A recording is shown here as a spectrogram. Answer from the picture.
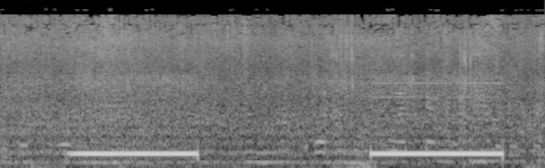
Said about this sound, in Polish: czy to jest trójka, czy to jest wymiana matki, czy to jest brak matki, czy to jest zadowolenie ze względnej równowagi w gnieździe, czy może wręcz przeciwnie, coś zepsuło tą harmonię i po dźwiękach też pszczelarz może poznać jakby stan pszczół.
